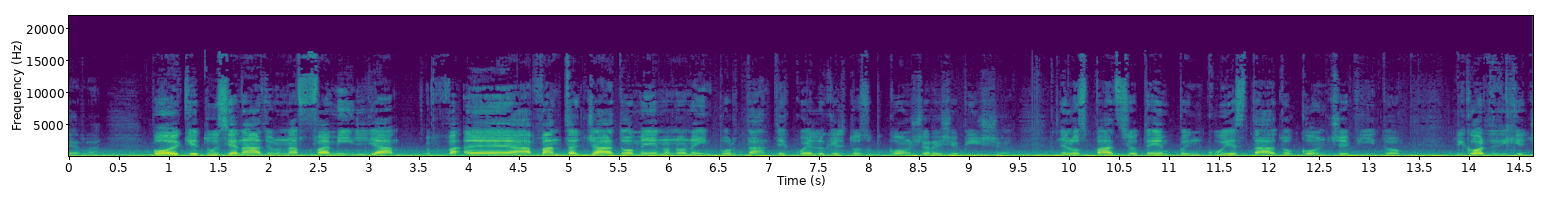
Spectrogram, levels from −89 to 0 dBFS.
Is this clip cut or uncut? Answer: uncut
